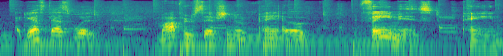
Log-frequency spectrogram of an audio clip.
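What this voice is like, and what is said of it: Usual voice. Nothing is said of it.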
